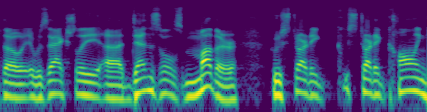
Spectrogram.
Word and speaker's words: Denzel: Uh, you know Denzel Washington? Uh, no you don't because you've been saying his name wrong all these years. It's not Denzel, it's Denel. You emphasize the first Washington.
